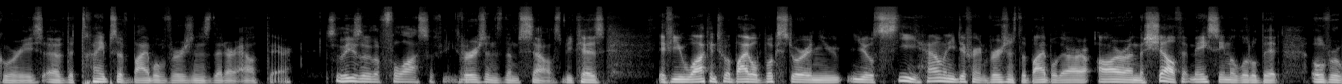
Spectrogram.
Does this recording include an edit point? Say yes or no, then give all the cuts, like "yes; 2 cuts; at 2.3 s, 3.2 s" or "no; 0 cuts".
yes; 1 cut; at 4.6 s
